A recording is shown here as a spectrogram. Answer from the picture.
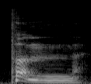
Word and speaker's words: pomme: Et enfin ici une pomme, P, O, M, pomme, M-E, me, pomme, une pomme.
